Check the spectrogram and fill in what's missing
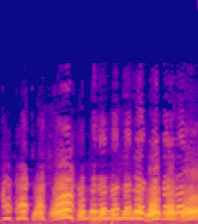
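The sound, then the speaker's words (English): A person imitates a duck call: a few short nasal quacks in quick succession, then a longer run of loud, raspy quacking with no pauses. “He had me duck calling yesterday.”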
